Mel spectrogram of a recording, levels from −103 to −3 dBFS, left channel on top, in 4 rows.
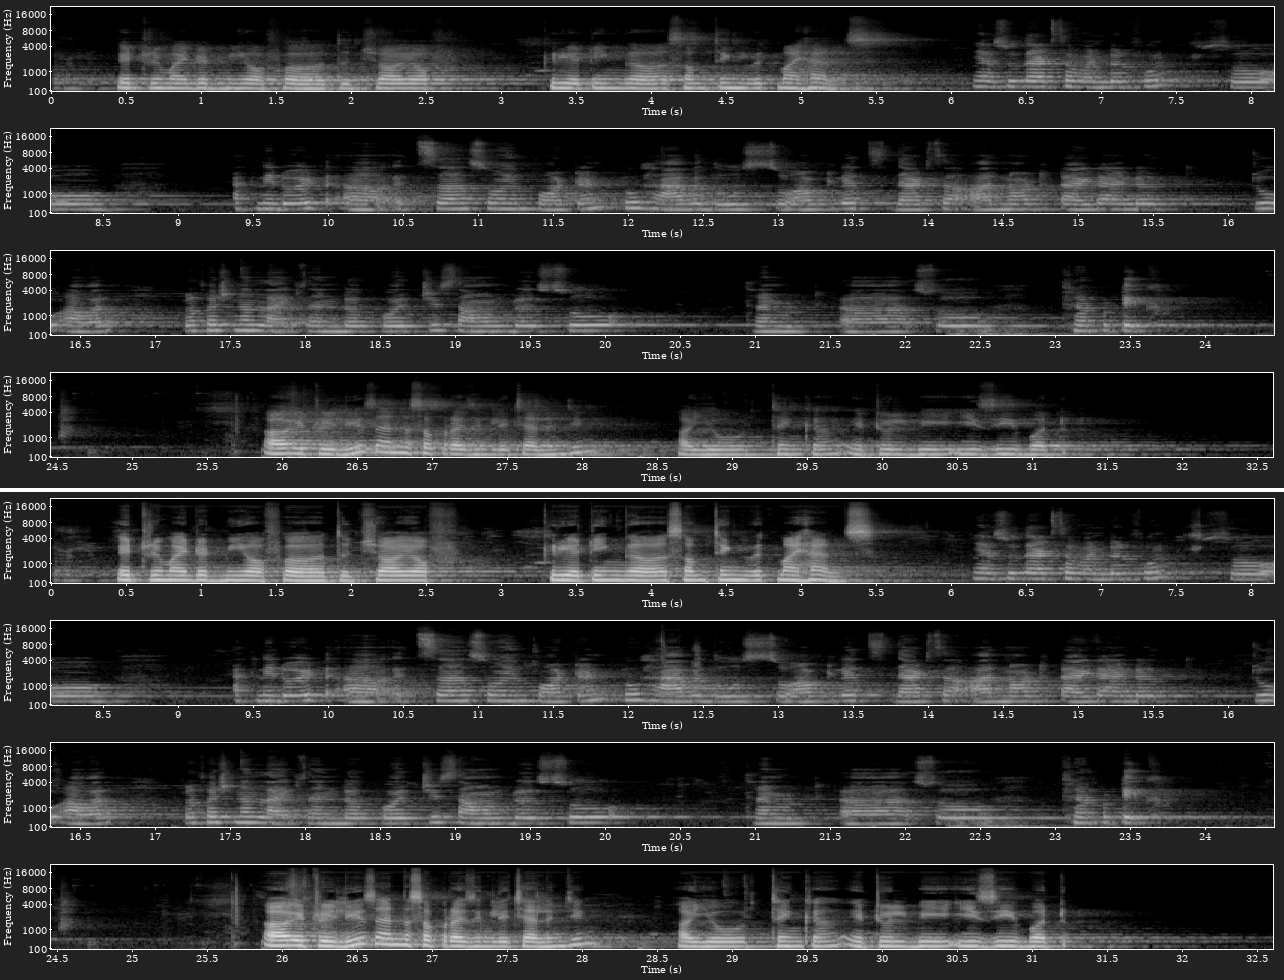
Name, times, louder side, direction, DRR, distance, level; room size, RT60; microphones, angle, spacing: voice 1, 0.4-2.7 3.3-5.5 25.9-28.1 28.6-31.2, right 6 dB, 70° right, 16 dB, 0.3 m, -30 dB
voice 2, 6.1-8.7 9.4-15.6 16.2-16.8 17.2-20.1 20.9-22.8 23.0-23.8 24.5-24.6 25.5-25.7, right 1 dB, 10° right, 7 dB, 0.5 m, -44 dB
19.0 x 12.0 x 5.3 m, 2.5 s
head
